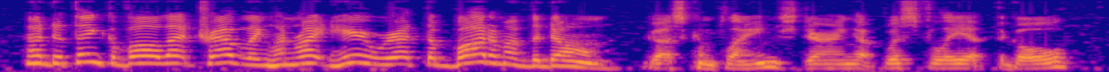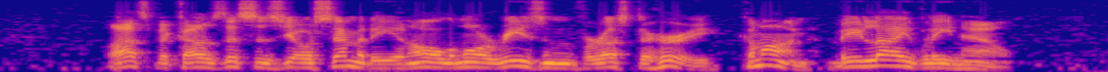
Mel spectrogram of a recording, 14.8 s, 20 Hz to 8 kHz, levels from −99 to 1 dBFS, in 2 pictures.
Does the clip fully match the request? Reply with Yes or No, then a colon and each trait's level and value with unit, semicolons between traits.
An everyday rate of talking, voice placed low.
No: average, 180 wpm; medium, 160 Hz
